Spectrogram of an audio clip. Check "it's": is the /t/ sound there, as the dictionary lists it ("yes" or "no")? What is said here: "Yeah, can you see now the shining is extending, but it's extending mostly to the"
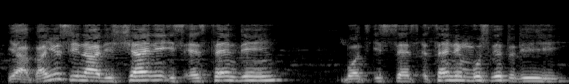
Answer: no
